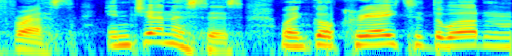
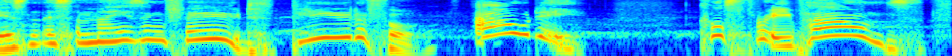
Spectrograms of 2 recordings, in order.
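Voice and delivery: squealing, high mock delight over cheap food; mock food rapture; 12 semitones higher, slower than usual. Pastor mocking his own date-night food raptures. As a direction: gush like it's fine dining.

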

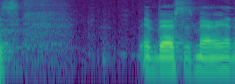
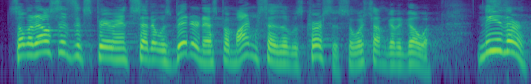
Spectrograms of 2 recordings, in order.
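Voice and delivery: raised, emphatic preacher voice; preaching; 9 semitones higher, 7 dB louder than usual. Real, not acted. Preacher warning the congregation against relying on experience, emphatic preaching. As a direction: preach it with pitch climbing on key words.

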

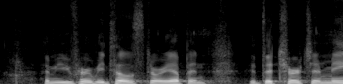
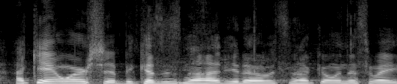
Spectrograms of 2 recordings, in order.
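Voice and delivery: loud, raised mock complaint; upset churchgoer; 4 semitones higher, 9 dB louder than usual. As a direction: protest like an offended churchgoer.

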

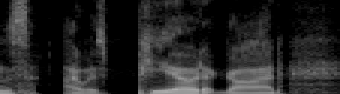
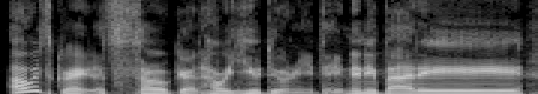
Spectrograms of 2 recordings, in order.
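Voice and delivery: hammed-up loud, high gushing; mock-cheery, high and loud; over-bright deflection; 5 semitones higher, 8 dB louder than usual. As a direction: gush loudly to dodge the question. Acted nervous deflection to client's question.

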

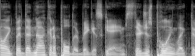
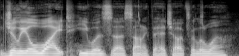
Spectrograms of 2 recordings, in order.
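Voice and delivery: ordinary talk, nothing marked

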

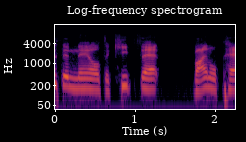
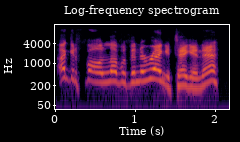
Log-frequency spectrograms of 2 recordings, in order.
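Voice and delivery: loud, higher mock Cockney British accent; 7 semitones higher, 7 dB louder than usual. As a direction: bark it like a rowdy British lad. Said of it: "probably the British version".

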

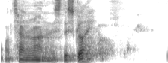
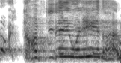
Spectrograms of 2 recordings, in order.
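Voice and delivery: much higher, louder shrill outcry; shocked wife; 7 dB louder than usual. Retold or imitated. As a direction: cry out like a scandalised wife. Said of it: "his wife went".

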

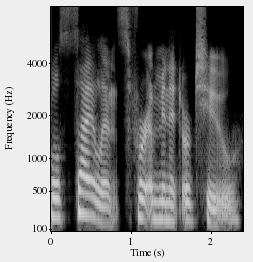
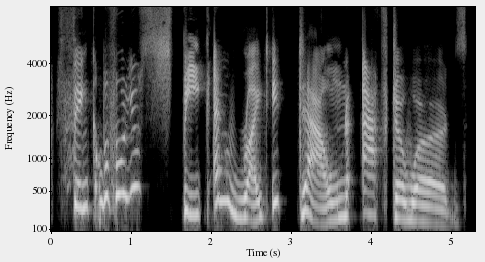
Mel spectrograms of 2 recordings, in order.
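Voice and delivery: imperious Red Queen; 4 semitones higher, slower than usual. Acted.

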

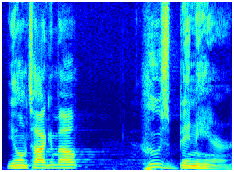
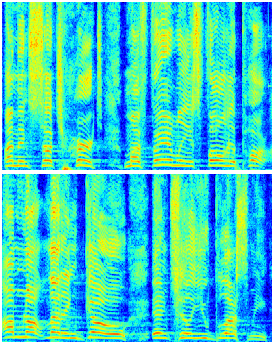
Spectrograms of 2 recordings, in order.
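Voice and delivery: desperate pleading cry; 7 semitones higher, 7 dB louder than usual. Acted. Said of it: "you're saying".

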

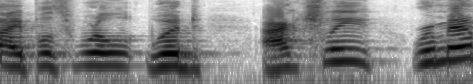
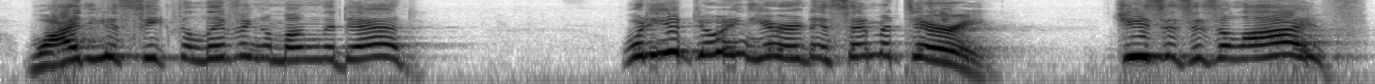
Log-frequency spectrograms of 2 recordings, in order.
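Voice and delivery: rebuking angels; 8 semitones higher, 5 dB louder than usual. Acted. Angels rebuke women at tomb.

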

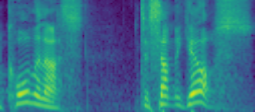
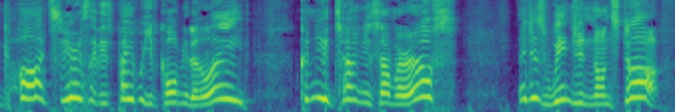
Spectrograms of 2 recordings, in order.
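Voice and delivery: high, pleading, put-upon complaint; exasperated Moses; 8 semitones higher, 4 dB louder than usual. Retold or imitated. Moses complains to God that the people whinge nonstop, exasperated and high. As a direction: whine to God about his people. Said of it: "Moses is there saying".

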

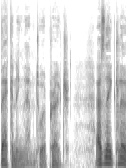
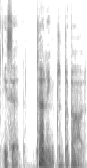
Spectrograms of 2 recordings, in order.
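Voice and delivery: plain reading voice

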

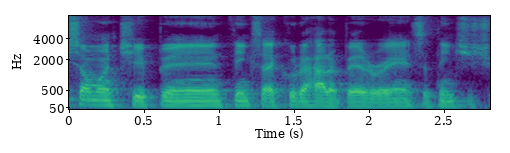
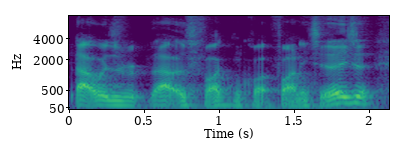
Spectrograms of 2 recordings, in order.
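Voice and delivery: ordinary delivery

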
